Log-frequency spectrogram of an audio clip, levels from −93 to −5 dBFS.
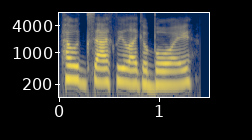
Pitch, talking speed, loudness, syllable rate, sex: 210 Hz, 200 wpm, -17 LUFS, 5.6 syllables/s, female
